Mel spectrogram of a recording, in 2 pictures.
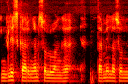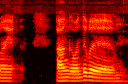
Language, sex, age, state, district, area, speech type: Tamil, male, 30-45, Tamil Nadu, Krishnagiri, rural, spontaneous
